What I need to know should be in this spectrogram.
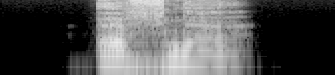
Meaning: inflection of öffnen: 1. first-person singular present 2. first/third-person singular subjunctive I 3. singular imperative
- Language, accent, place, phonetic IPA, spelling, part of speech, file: German, Germany, Berlin, [ˈœfnə], öffne, verb, De-öffne.ogg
